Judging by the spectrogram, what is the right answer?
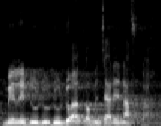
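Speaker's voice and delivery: fiery sermon questions thrown at the listeners; forceful preaching. Acted.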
